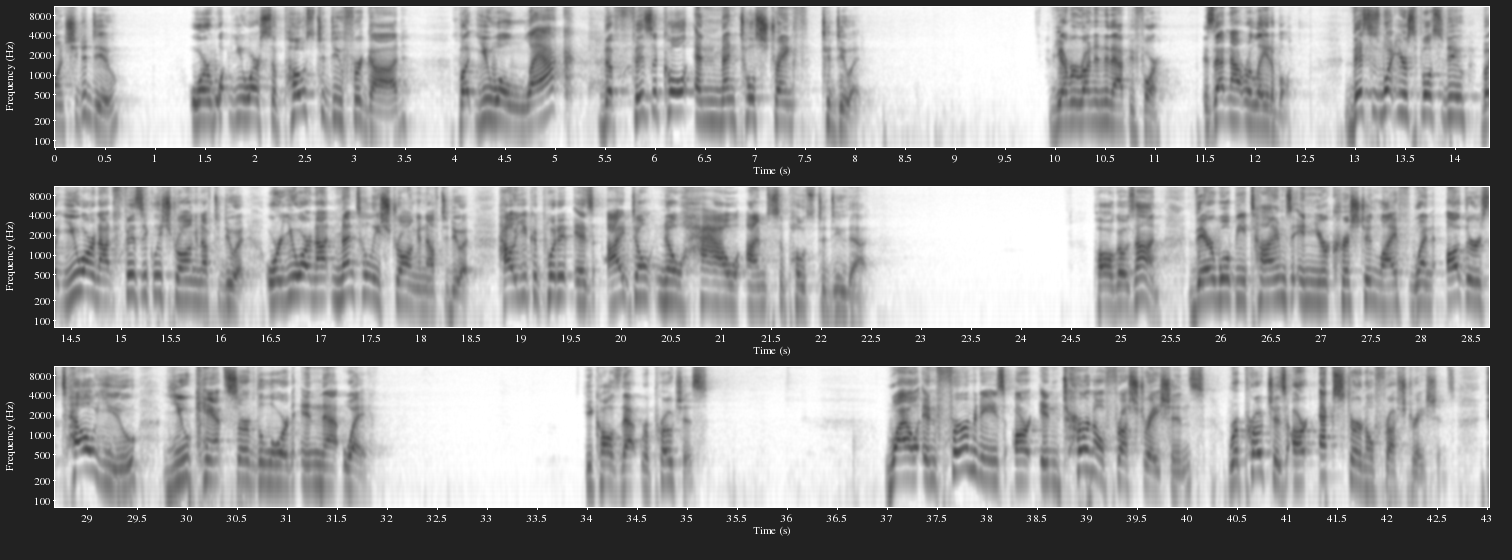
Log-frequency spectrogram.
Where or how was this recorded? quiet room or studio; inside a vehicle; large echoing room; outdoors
large echoing room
